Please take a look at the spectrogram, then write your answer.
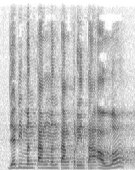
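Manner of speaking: ordinary talk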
